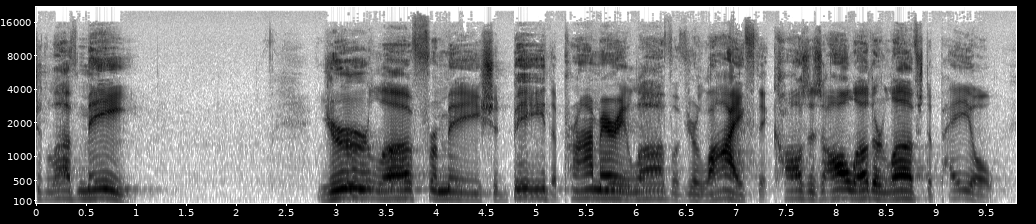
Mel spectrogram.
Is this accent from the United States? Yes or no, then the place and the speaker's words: yes; Greenwood, Mississippi, United States; also born or lived in Hattiesburg; I mentioned growing up in Mississippi, Greenwood and Hattiesburg.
